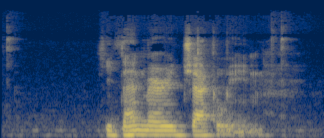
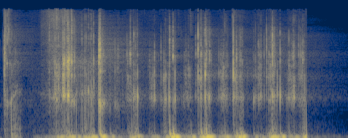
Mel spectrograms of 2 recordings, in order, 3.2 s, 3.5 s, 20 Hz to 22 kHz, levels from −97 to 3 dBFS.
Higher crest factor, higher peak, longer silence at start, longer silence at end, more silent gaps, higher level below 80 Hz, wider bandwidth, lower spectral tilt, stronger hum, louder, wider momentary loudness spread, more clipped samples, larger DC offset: about the same, 20 dB vs 22 dB; about the same, -2 dBFS vs 0 dBFS; about the same, 0.05 s vs 0.05 s; about the same, 0.4 s vs 0.4 s; neither; second, -54 dBFS vs -26 dBFS; second, 10.5 kHz vs 17 kHz; first, -5 dB/octave vs -2 dB/octave; neither; first, -19 LUFS vs -23 LUFS; first, 19 LU vs 12 LU; neither; neither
